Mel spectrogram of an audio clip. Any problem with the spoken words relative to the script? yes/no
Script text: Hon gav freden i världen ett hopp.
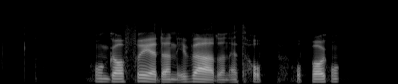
yes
